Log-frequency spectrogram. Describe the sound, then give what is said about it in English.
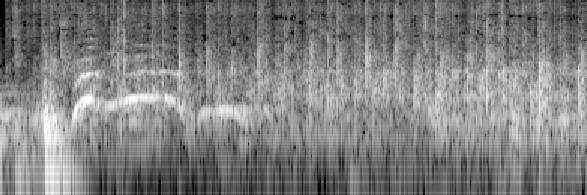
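An audience breaks into sustained applause, dense overlapping claps continuing steadily for several seconds, with a couple of voices cheering and whooping near the start. “can we give him one more round of applause?”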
